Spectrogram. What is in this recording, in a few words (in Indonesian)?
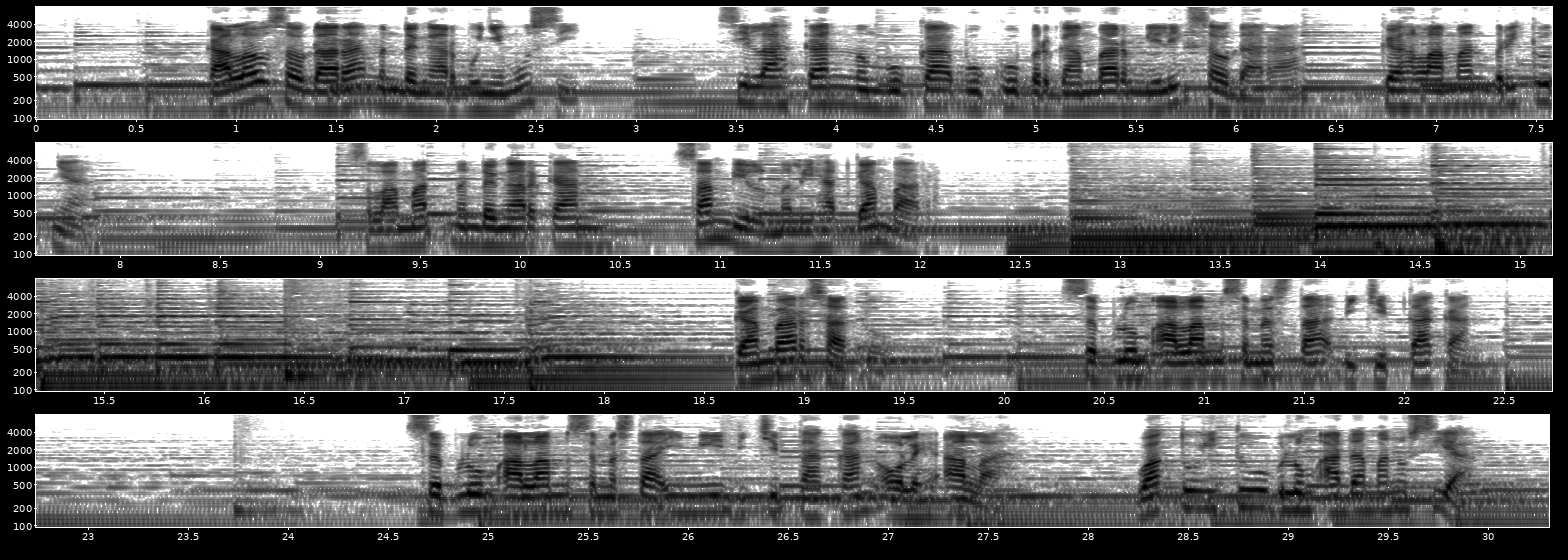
kabar baik good news bahasa indonesia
